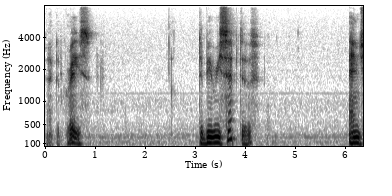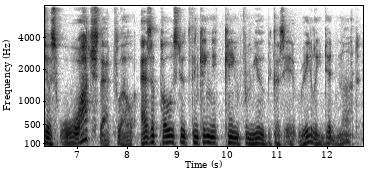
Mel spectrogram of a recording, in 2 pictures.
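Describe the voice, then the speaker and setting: A man giving a meditative spiritual talk in slow, halting, drawn-out phrases. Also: fairly low pitch, gravelly, fairly bright tone, husky. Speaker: spiritual teacher.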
